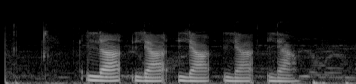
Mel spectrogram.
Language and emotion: Russian, neutral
